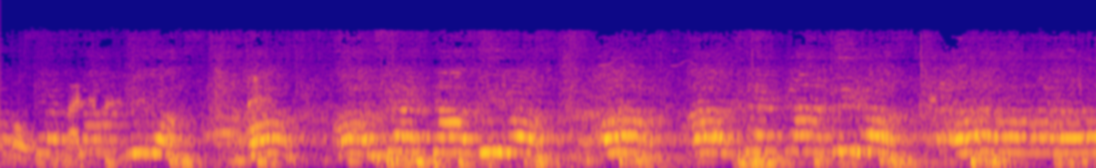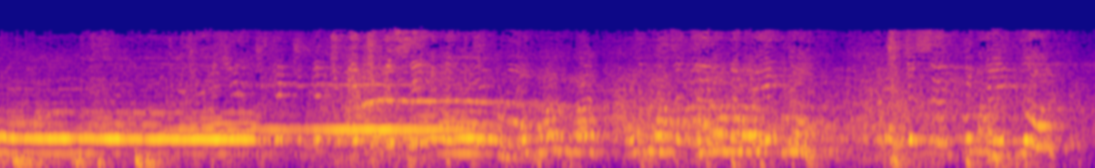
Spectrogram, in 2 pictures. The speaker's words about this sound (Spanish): mezclaron con la afición. Para mí es lo que tenéis una celebración improvisada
